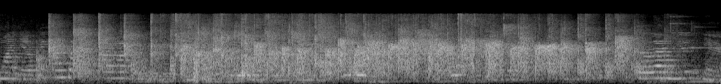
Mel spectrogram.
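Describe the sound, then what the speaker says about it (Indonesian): A school class claps together in a burst of applause that swells, holds for several seconds, then tapers off, with a few voices mixed in. "Berikan tepuk tangan."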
